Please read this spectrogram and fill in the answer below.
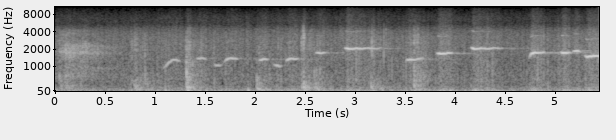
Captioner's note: whistles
